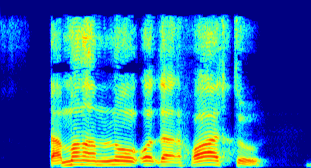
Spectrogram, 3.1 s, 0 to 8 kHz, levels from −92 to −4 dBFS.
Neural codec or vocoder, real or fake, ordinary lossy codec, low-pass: codec, 16 kHz in and 24 kHz out, 0.9 kbps, LongCat-Audio-Codec, four codebook decoder; fake; MP3, 48 kbps; 7.2 kHz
